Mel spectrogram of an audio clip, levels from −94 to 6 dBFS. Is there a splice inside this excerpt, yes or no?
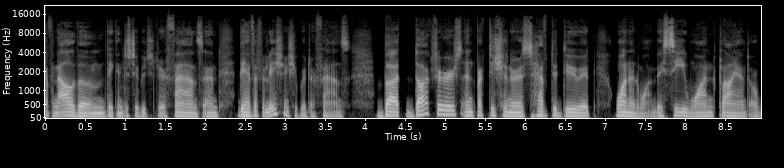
no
